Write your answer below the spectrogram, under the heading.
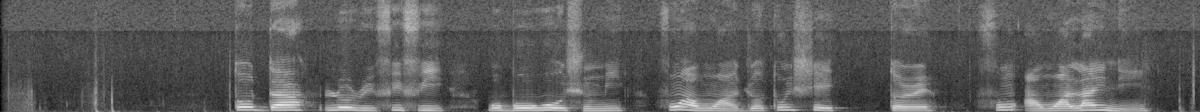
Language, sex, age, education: Yoruba, female, 15-29, tertiary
